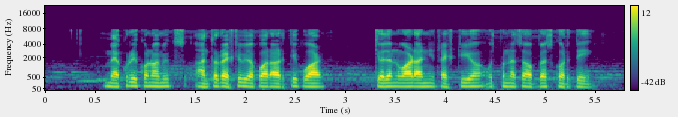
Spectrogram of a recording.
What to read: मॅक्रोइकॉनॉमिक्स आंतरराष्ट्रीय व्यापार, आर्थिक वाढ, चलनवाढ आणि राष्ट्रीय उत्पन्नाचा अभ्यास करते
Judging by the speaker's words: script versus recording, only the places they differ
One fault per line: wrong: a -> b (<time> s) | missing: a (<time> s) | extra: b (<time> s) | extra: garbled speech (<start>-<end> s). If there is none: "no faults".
no faults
